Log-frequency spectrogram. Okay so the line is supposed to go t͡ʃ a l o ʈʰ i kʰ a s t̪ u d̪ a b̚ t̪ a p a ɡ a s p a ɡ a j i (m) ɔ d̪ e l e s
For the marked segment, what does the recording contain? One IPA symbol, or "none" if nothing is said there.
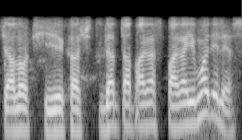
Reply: m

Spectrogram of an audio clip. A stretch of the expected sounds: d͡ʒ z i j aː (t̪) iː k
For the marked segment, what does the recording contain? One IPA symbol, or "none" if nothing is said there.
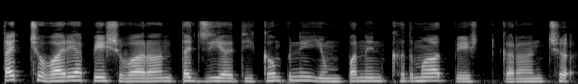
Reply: t̪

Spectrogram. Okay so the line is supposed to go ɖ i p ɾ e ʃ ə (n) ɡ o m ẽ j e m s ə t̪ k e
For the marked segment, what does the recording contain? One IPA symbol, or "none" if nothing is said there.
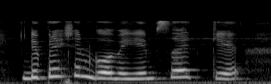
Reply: n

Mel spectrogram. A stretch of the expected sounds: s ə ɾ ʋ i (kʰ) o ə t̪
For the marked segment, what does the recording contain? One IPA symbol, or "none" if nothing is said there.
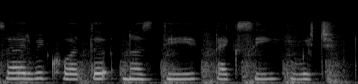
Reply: kʰ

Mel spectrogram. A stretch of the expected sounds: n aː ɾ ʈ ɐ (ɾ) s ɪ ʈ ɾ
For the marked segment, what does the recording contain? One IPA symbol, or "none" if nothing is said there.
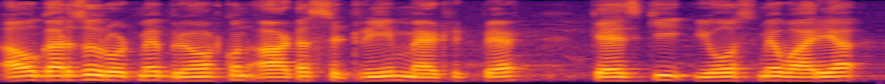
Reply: none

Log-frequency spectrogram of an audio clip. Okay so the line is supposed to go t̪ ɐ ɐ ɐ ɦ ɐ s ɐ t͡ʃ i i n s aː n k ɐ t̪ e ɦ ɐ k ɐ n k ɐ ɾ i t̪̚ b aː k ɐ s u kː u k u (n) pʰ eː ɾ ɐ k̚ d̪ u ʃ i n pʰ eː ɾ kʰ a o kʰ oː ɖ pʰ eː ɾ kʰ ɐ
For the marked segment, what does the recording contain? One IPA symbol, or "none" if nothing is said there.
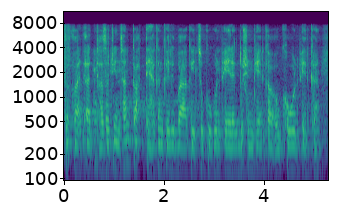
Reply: n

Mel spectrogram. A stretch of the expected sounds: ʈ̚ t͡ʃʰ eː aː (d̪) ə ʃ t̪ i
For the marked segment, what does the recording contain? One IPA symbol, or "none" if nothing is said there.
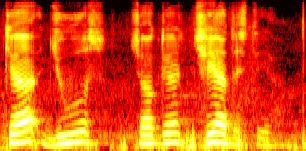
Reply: d̪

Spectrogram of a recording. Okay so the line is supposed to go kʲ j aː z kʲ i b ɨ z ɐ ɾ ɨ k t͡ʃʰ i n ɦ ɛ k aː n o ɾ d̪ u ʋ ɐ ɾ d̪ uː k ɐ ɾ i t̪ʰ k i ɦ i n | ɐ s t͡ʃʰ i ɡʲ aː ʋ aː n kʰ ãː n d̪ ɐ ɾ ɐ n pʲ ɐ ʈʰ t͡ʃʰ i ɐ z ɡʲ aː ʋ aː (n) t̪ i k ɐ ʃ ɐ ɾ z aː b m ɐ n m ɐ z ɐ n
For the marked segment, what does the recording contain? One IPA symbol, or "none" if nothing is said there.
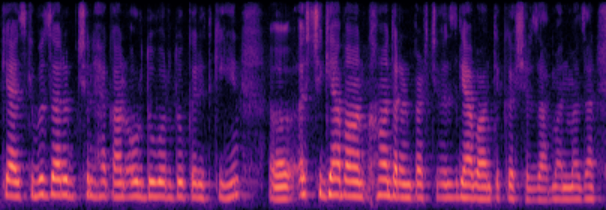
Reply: n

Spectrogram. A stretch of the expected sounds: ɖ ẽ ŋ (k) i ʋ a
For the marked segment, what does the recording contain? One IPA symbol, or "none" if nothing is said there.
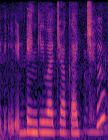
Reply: ɡ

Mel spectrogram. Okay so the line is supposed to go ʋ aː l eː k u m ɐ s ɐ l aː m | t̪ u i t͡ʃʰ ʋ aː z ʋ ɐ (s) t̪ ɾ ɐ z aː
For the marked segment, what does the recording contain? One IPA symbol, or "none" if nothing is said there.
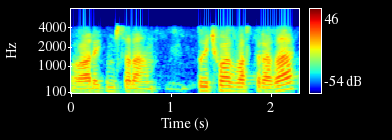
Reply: s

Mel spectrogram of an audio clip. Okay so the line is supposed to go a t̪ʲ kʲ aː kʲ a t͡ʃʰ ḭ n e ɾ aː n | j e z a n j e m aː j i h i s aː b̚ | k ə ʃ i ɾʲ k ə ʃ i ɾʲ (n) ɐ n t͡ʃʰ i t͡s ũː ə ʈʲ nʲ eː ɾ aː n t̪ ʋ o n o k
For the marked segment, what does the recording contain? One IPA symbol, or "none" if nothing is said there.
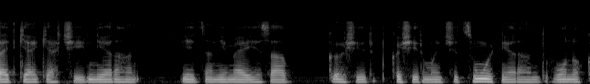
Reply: m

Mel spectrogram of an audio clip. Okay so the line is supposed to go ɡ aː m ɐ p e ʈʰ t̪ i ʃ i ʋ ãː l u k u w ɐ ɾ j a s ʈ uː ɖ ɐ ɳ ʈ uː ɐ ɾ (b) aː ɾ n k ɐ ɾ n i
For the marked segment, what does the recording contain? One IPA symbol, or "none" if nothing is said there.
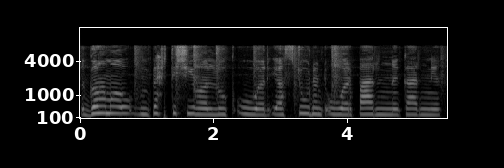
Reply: p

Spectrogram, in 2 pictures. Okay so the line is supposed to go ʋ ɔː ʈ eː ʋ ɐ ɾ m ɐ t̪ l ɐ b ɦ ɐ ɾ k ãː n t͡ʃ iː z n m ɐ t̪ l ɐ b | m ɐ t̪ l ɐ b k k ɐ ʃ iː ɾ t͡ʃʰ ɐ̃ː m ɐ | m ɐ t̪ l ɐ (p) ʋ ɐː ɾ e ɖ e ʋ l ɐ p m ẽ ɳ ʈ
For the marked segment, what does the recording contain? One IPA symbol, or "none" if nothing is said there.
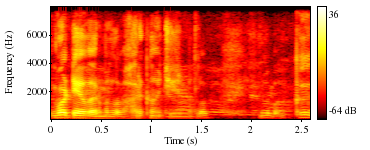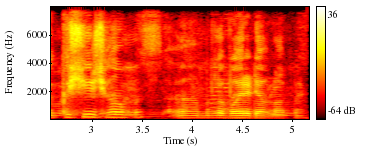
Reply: b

